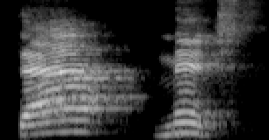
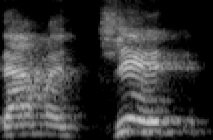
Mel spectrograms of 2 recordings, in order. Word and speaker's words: damaged: Damaged. So that D, you don't say damaged. You don't say that. Damaged. So it's almost like this. Damaged. It's almost 3 sounds. 3 syllables almost.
